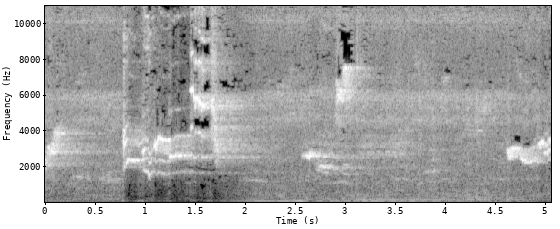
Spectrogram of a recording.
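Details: Orange-headed thrush giving its sharp, loud song: a rapid burst of varied whistled and chattering notes, followed by softer scattered phrases and a final rising whistle.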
